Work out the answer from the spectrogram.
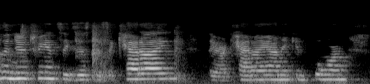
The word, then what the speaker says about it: cation: Cations, and that's how that's pronounced, cation. I know it looks like it should be cation, but it isn't.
